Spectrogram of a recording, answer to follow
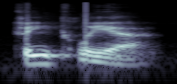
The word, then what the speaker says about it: Finklea: It's Pinklea.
